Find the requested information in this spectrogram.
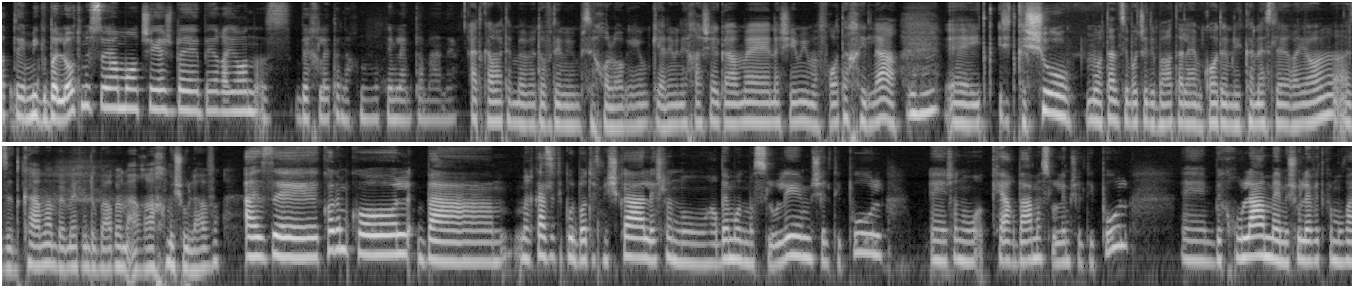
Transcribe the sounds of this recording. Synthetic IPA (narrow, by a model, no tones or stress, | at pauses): temiɡbalo̞tme̞sujamo̞tʃejeʃ̬bebeeʁajo̞na̰zbe̞ːχletanaχnunotnimlahe̞metamaːneʔadkamaːte̞mbe̞ːme̞to̞vdimimpsiχo̞lo̞ɡiimkianimeniχaʃe̞ɡamenaʃimimafʁaotaχilaeitit̪kaʃumeo̞tamsibo̞tʃe̞dibaʁtalahe̞mko̞demleikanesleeʁajo̞na̰zod̪kamabe̞emetmedubaʁbe̞ma̰ʔaʁaχmeʃulav | ʔazeko̞de̞mkʰo̞lba | me̞ʁkazlet̪i̥pulbeot̪efmiʃkaljeʃlanuhaʁbe̞meo̞dmaslulimʃelt̪ipul | jeʃlanukʰeaʁbaamaslulimʃelt̪ipul | ebeχulamemeʃule̞vetkamuvan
